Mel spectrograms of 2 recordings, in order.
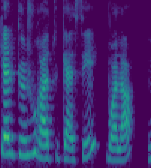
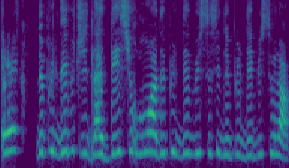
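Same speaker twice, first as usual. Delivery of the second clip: acted, irritated, angry outburst; 4 semitones higher than usual. Retelling what she snapped at someone who badmouthed her, retelling an angry outburst in slang. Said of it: "comme je suis énervée, je commence à, à activer l'argot".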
